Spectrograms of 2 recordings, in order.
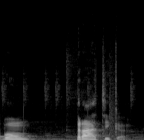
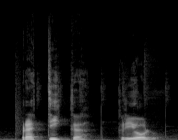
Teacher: with the accent on the third to last syllable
